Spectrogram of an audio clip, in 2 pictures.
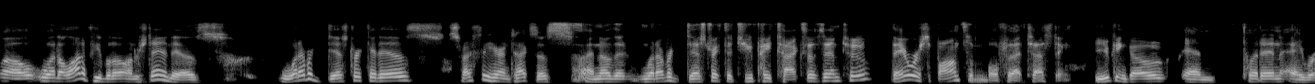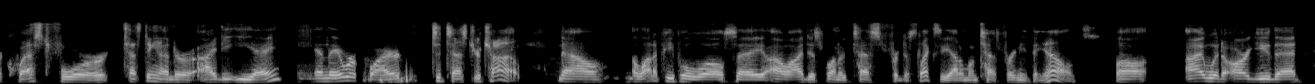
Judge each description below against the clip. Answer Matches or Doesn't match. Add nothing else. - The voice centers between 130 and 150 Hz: Matches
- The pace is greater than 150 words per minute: Matches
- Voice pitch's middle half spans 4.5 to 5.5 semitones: Matches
